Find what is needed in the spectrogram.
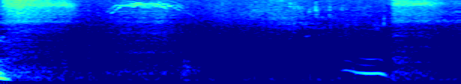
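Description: Mostly near silence while a man drinks from a plastic water bottle; near the end, a brief low voiced sound from his throat, falling in pitch, as he finishes drinking.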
